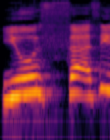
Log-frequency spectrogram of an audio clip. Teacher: Yuthathi tu hujung lidah keluar pada gigi depan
